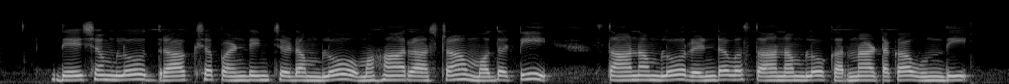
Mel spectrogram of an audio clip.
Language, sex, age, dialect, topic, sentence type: Telugu, male, 18-24, Southern, agriculture, statement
